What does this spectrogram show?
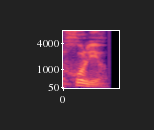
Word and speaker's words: julio: Note the pronunciation of En julio. the J is pronounced like an H.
